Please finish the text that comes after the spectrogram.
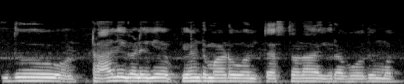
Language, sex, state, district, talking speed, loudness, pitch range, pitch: Kannada, male, Karnataka, Koppal, 105 wpm, -12 LUFS, 140-155 Hz, 150 Hz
